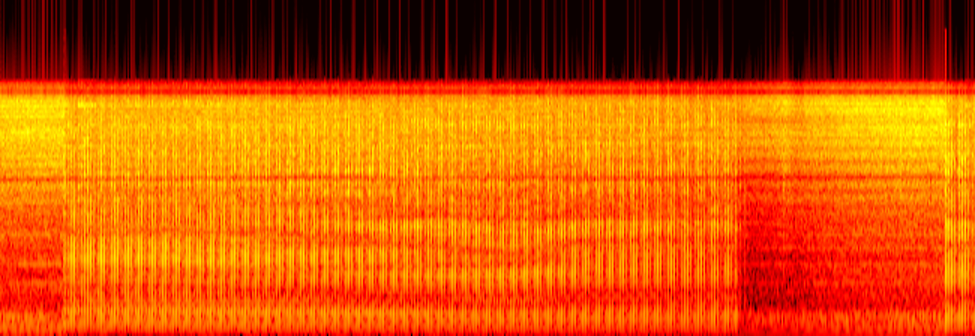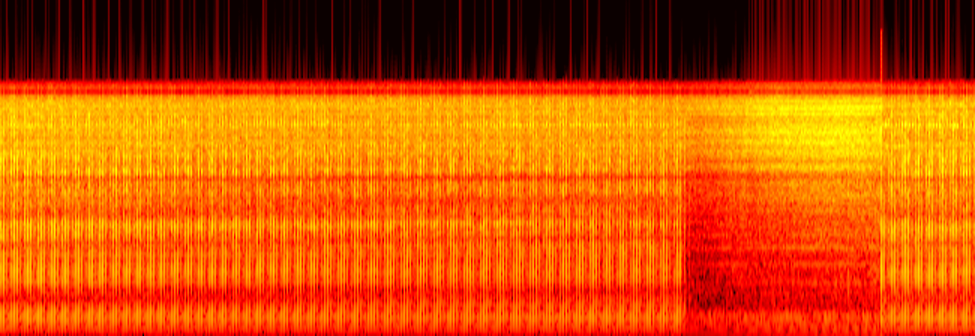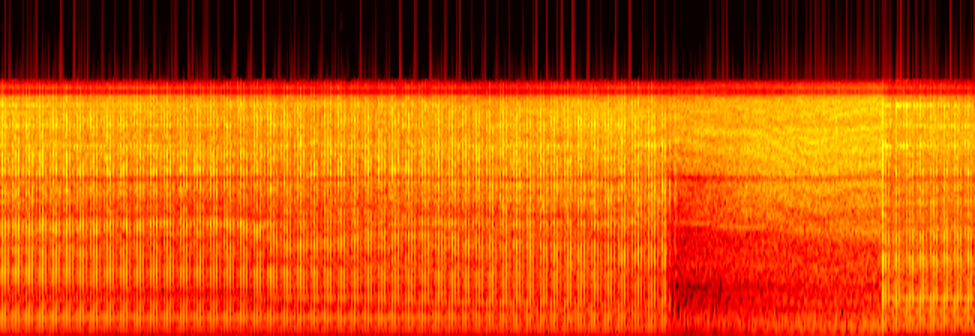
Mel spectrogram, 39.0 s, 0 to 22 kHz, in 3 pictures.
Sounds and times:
Power tool: 0.0 - 39.0.

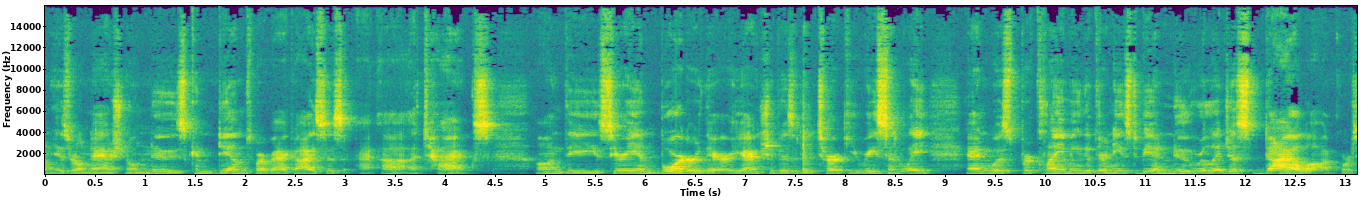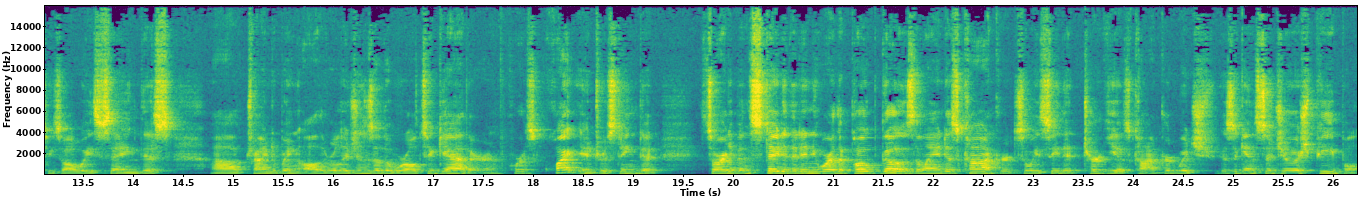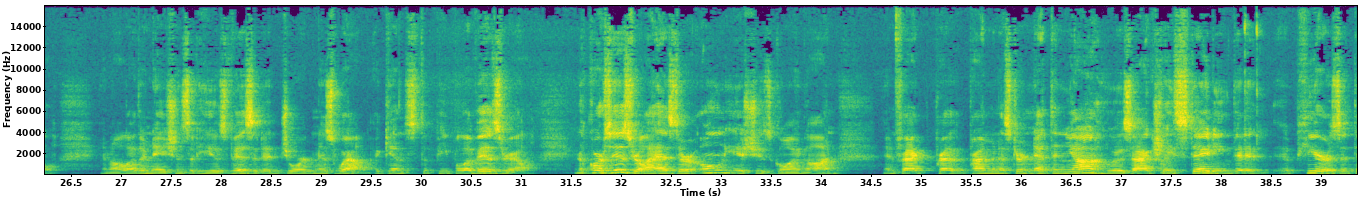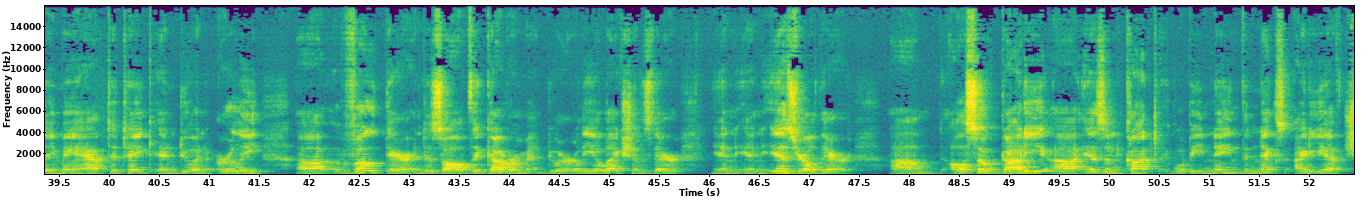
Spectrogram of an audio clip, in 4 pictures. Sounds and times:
Speech: 0.0 - 52.4.

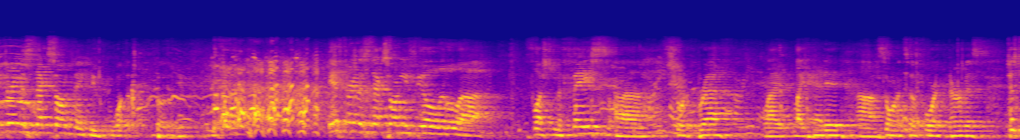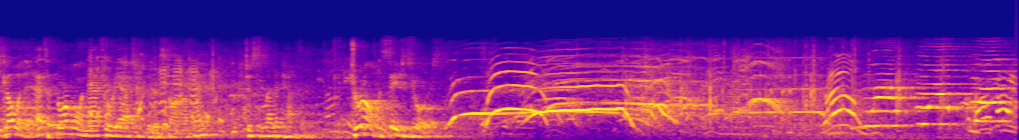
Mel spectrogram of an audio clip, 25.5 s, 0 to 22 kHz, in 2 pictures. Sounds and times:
Speech: 4.2 - 18.3.

